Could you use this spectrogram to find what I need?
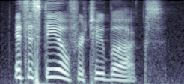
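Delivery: ordinary delivery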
